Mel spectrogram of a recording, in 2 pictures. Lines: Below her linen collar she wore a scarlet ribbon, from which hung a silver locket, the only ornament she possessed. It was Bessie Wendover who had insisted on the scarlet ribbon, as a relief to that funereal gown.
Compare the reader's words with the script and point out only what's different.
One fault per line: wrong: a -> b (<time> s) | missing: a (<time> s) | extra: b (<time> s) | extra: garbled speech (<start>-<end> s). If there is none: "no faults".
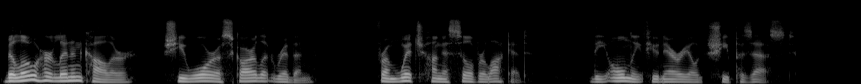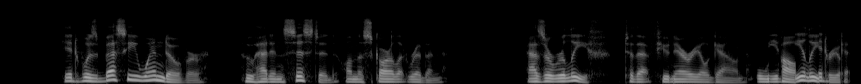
wrong: ornament -> funereal (6.4 s)
extra: garbled speech (16.2-17.1 s)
